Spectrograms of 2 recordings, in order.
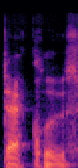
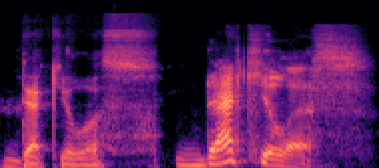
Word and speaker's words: Deculus: I think I mispronounced the Decluse earlier. It's Austin Deculus.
